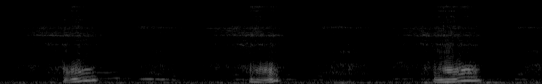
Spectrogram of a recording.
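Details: Real night recording: soft, regular snores with a quieter out-breath between, about 30 breaths a minute; ordinary gentle snoring during sleep.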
